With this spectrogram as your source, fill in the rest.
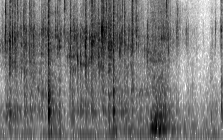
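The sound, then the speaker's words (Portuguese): Spoon stirring a drink topped with citrus soda, giving a few sharp clinks over a soft, steady rustling hiss, with no talking. “E um pouco de refrigerante citrus. Vamos mexer, assim como o nosso alcoólico.”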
